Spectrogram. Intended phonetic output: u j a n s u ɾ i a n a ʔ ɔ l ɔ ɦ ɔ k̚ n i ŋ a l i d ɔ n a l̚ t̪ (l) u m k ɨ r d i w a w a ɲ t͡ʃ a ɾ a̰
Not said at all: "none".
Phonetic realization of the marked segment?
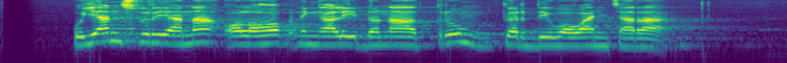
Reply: ɾ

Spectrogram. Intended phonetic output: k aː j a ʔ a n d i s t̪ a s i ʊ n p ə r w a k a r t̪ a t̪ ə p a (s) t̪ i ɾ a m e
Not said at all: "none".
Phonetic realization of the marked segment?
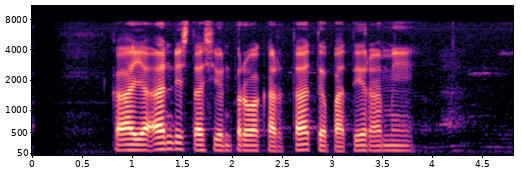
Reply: none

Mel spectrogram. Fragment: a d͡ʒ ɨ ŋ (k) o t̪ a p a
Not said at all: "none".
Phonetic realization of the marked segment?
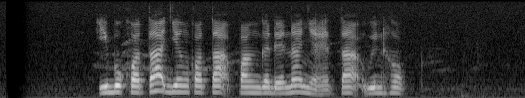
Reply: k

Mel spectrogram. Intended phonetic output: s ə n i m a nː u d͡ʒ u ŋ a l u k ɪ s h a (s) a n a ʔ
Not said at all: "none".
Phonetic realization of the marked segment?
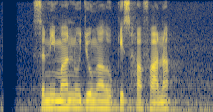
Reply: f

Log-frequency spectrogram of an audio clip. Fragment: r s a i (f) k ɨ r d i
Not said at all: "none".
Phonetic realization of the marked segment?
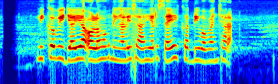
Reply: h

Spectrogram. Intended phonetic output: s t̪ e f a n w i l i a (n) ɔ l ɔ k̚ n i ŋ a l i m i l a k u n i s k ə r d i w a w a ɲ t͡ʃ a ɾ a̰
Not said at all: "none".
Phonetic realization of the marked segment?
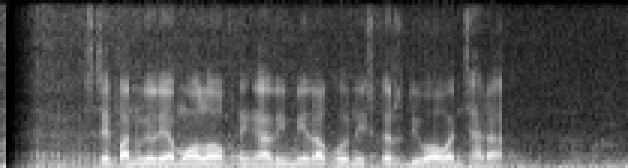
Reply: m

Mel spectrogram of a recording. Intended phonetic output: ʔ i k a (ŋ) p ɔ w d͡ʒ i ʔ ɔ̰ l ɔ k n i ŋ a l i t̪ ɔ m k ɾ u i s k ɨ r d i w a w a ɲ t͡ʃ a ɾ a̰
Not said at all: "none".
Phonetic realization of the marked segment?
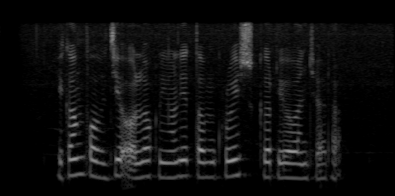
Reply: ŋ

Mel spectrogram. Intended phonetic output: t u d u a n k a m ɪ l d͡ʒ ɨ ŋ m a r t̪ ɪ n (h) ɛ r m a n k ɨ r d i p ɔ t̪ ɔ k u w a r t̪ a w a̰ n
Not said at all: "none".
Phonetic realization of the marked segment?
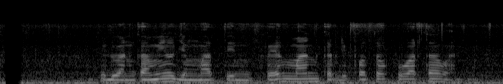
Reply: f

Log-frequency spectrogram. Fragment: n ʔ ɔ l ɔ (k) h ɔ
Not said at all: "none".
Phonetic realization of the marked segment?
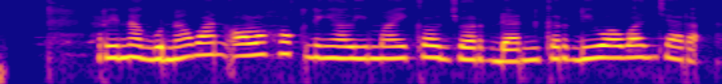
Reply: none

